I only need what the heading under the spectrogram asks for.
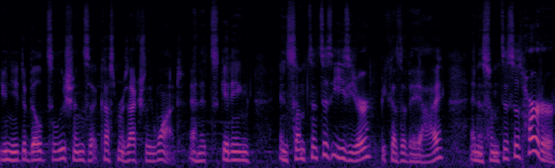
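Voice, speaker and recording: A fairly high-pitched man at a fairly quick pace, with vocal fry and ordinary pitch variation. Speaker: tech partnership executive. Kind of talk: conference interview. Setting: tech conference event. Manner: fast.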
